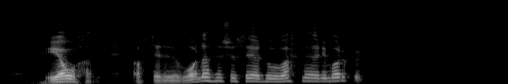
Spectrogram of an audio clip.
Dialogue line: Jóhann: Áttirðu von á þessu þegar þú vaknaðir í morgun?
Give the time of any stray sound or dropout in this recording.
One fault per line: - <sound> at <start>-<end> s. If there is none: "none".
none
